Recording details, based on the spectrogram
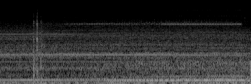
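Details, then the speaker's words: Inverter pushed toward 1500 W: a steady electrical buzz with thin high whines, then it shuts off. Overload noise just before tripping out. "oh that's bad oh nope it just died it does not like that"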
